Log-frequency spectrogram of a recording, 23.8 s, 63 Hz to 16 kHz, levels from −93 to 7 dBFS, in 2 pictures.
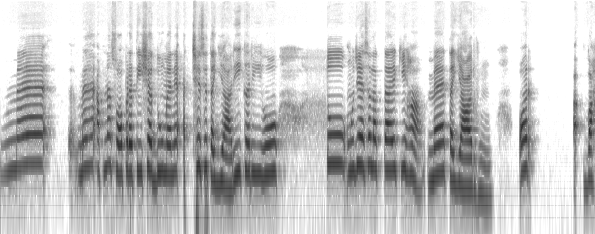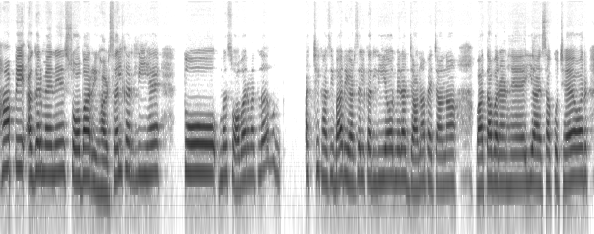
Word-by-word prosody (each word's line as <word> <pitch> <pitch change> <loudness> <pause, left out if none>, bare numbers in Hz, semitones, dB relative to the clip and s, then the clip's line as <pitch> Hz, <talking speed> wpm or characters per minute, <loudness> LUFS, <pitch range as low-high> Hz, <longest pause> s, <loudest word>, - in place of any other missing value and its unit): मैं 315 +5 -1 0.7
मैं 305 +3 -2
अपना 290 +2 -2
100 275 -5 +3
प्रतिशत 270 0 +2
दूँ, 270 +4 -2
मैंने 260 +1 +1
अच्छे 310 - -3
से 300 +1 -3
तैयारी 220 +2 +1
करी 270 -1 -1
हो, 265 +2 +1 0.9
तो 330 -1 +1
मुझे 290 +3 0
ऐसा 315 +1 +3
लगता 295 -1 +1
है 290 +1 +3
कि 295 0 -5
हाँ, 245 -8 -2
मैं 255 +4 +2
तैयार 195 -4 +3
हूँ 155 -3 -12 0.6
और 290 +2 +4 0.9
अ, 430 - 0 0.2
वहाँ 275 +7 +5
पे 300 -1 +1 0.2
अगर 275 +2 +1
मैंने 265 +1 -1
100 250 -4 +2
बार 240 0 +6
रिहर्सल 185 +5 -2
कर 275 -3 -2
ली 255 +1 -7
है, 265 +1 -1 0.5
तो 265 -1 +5
मैं 250 - -2
100 195 -6 -1
बार 230 +3 0
मतलब 270 +3 -7 0.5
अच्छी 285 - -9
खासी 240 -1 -5
बार 225 +4 +3
रिहर्सल 235 0 -2
कर 230 -1 -3
ली 225 +1 -8
है 235 - 0
और 235 0 0
मेरा 230 0 0
जाना 195 +3 -1
पहचाना 210 -2 -4 0.5
वातावरण 210 +1 +1
है 210 0 -4
या 220 -2 +1
ऐसा 205 +2 -3
कुछ 220 0 -7
है 220 +2 +4
और 240 +1 +2
255 Hz, 145 wpm, -21 LUFS, 220-280 Hz, 0.9 s, बार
